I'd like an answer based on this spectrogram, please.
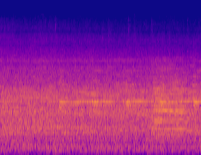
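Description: O-gauge model diesel locomotive running on a three-rail layout: the locomotive's diesel engine sound effect and wheels rolling on the track give a steady rushing hum. A thin steady tone comes in about a second in, and several higher tones join near the end.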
